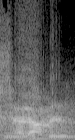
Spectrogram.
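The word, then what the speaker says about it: Salameh: M-O-H-A-M-M-A-D. How you say your last name? – My last name is Salame. – Sal, oh, okay. Sal, A-M-E-H.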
